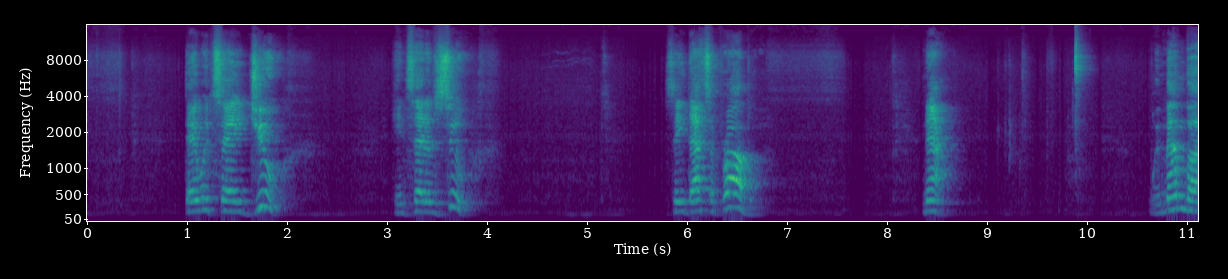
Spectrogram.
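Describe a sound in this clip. An older man speaks calmly and slowly close to a microphone, in short phrases with pauses.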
